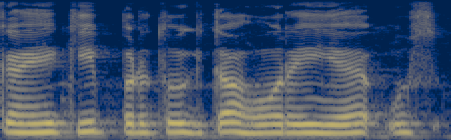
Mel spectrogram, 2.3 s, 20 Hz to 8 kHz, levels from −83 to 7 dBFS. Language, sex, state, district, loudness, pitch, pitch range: Hindi, male, Uttar Pradesh, Shamli, -15 LUFS, 190 Hz, 180-195 Hz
